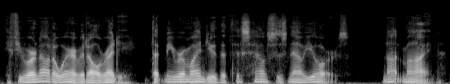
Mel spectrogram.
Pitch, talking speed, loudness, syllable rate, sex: 100 Hz, 265 wpm, -18 LUFS, 6.8 syllables/s, male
